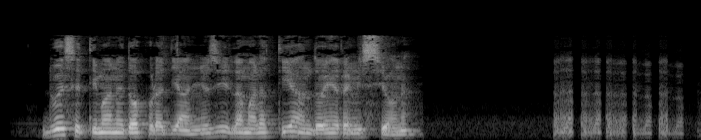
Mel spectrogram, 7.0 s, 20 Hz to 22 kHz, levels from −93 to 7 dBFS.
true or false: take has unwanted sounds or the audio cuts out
true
